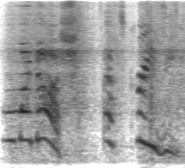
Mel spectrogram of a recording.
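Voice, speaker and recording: A woman's voice: extremely high pitch, unhurried, poor audio. A woman in her fifties reading a picture book aloud to children outdoors, with amused, chatty asides. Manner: animated, amused, exclaiming. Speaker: children's storyteller. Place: outdoors on a wooden deck among trees. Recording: faint outdoor ambient noise.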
